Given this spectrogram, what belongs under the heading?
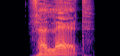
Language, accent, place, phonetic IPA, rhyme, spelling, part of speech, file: German, Germany, Berlin, [fɛɐ̯ˈlɛːt], -ɛːt, verlädt, verb, De-verlädt.ogg
- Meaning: third-person singular present of verladen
